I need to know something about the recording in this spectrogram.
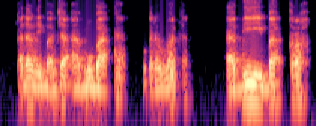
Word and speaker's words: Abu Bakar: Apalagi Ubi Bakar, salah itu. Ya. Pernah ada yang salah membaca. Ya. Abu Bakar dia baca Ubi Bakar. Pagi-pagi Nabi Shallallahu Alaihi Wasallam mencari Abu Bakar, dia salah bacanya.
